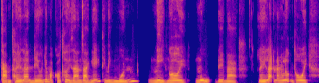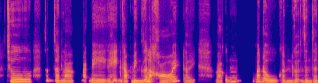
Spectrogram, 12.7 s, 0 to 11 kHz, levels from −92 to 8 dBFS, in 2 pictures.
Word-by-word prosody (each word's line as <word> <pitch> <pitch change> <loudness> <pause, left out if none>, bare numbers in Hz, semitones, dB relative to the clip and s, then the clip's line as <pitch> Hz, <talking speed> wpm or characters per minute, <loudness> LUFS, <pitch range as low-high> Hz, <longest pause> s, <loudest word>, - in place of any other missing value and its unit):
cảm 150 - +3
thấy 160 +2 +2
là 230 +1 +2
nếu 175 -3 0
như 250 - -2
mà 215 -4 -3
có 170 - -2
thời 225 -6 -2
gian 195 0 +2
rảnh 185 -6 +3
ấy 155 - -4
thì 175 - -8
mình 160 -1 -1
muốn 155 +4 +2 0.4
nghỉ 190 -4 +1
ngơi, 200 +2 +3 0.2
ngủ 195 -5 +4
để 155 -1 -2
mà 155 -1 0 0.4
lấy 160 -1 +4
lại - - +4
năng 205 -1 -1
lượng 210 -4 0
thôi. 210 -1 +2 0.4
Chứ 275 - +2 0.6
dần 390 - -4
dần 175 0 +1
là 165 -1 0 0.2
bạn - - -1
bè 175 -3 -1
hẹn 180 +5 -2
gặp 180 -1 +4
mình 165 -2 +1
rất 250 - +3
là 265 - +8
khó 160 +2 +2
ấy, 300 +5 +1
đấy, 175 +3 -8 0.4
và - - -3
cũng - - -5 0.5
bắt 265 -1 +4
đầu 175 -6 +2
gần 180 -1 -4
g 185 +1 -3
dần 180 0 -3
dần 175 -2 -3
180 Hz, 215 wpm, -21 LUFS, 165-205 Hz, 0.6 s, là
